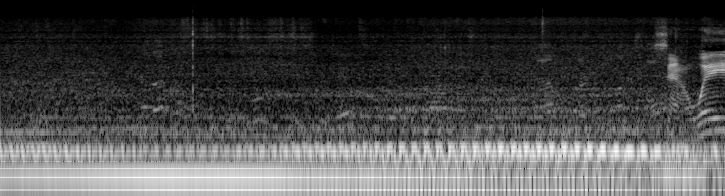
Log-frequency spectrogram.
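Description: Auction-bought Camaro SS with a newly fitted exhaust idling, a deep steady rumble close by with a faint rise near the end, under no clear talk.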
